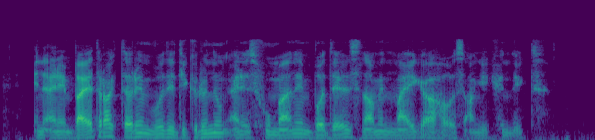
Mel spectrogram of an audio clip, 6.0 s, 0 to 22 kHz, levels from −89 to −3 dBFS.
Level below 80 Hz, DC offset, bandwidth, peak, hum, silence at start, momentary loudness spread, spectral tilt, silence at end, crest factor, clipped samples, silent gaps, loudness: -64 dBFS; under 0.1%; 7.2 kHz; -12 dBFS; none; 0.35 s; 17 LU; -3 dB/octave; 0.5 s; 28 dB; under 0.1%; none; -38 LUFS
